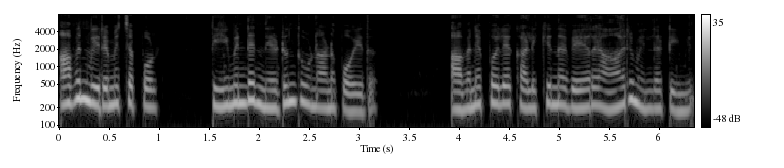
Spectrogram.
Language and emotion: Malayalam, sad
